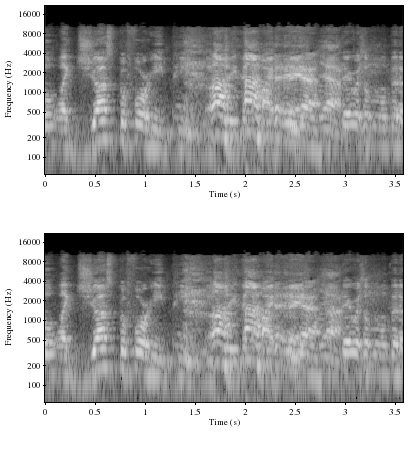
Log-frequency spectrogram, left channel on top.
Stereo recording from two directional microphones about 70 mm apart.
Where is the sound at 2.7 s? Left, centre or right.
Left.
